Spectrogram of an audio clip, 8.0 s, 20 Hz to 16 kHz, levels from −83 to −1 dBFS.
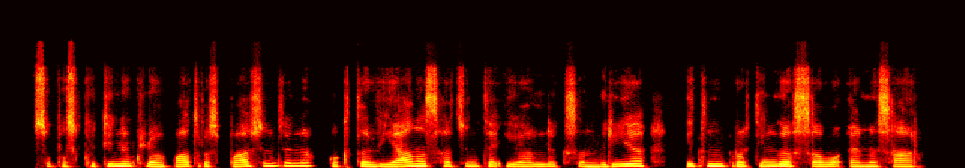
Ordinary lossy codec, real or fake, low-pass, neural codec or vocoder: Opus, 16 kbps; real; 9.9 kHz; none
